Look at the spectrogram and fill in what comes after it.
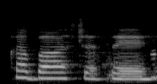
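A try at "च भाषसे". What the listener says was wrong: That ka, that is not C-A-K, that is C-A-C-H. Okay, so say Chabhashase.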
